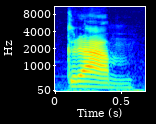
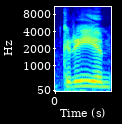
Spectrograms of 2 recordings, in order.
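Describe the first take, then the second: First: The name is said with an American accent. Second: The name is said without an American accent. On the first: The speaker calls it wrong. "some American accents ... they say Graham" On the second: The speaker calls it right. "they don't say Graham"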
